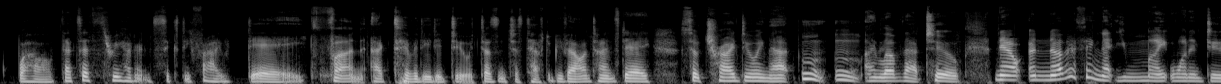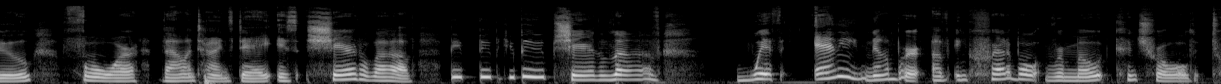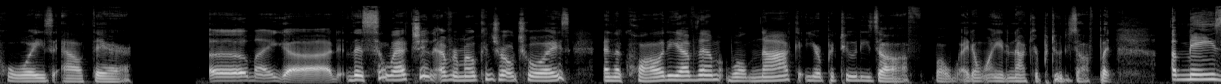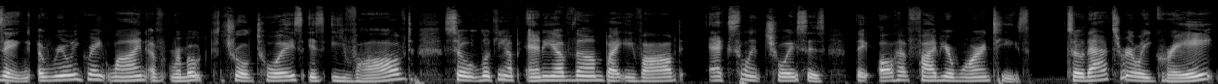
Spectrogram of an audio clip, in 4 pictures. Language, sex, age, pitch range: English, female, 50-69, 155-205 Hz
